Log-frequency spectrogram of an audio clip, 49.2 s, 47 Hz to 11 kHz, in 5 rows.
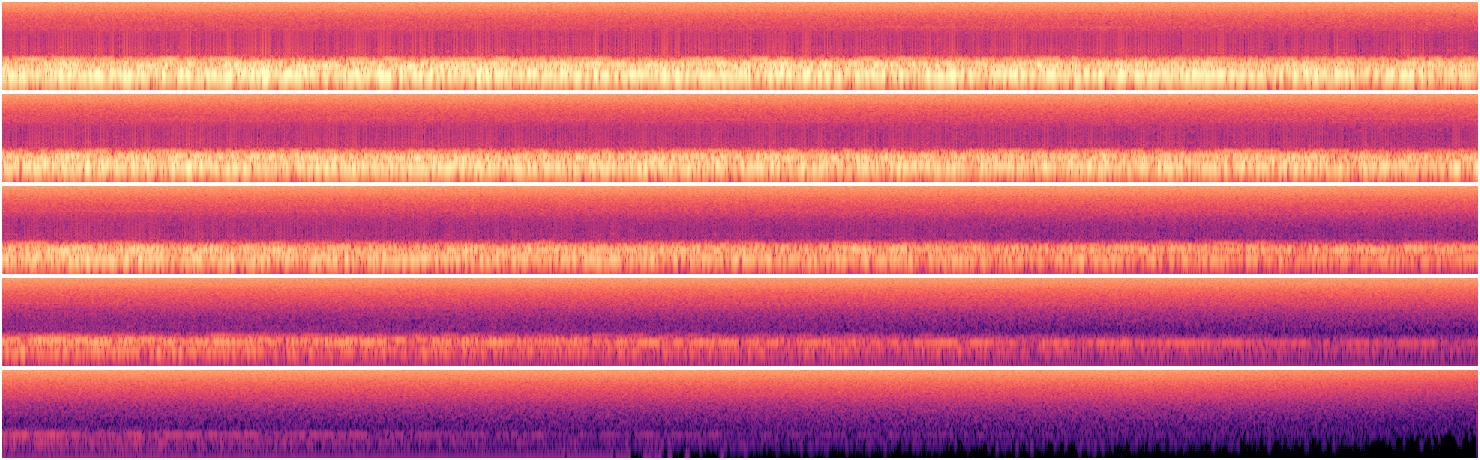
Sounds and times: low frequency drone like sound which builds up slowly 0.0 - 38.9

